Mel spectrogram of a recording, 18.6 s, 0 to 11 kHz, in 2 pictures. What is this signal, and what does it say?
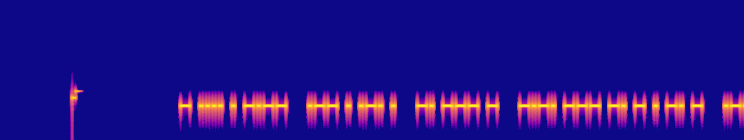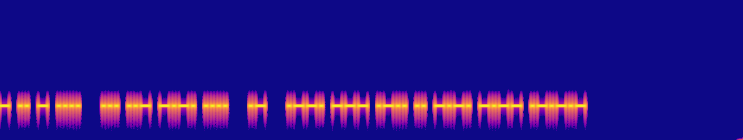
Morse code, heard as a keyed tone, about 30 wpm, 700 Hz. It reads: THEY WERE NOT CONTENT WITH SUCH A POLICY.
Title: Sentences from Top 1000 Words - Review Part 6 - 30wpm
